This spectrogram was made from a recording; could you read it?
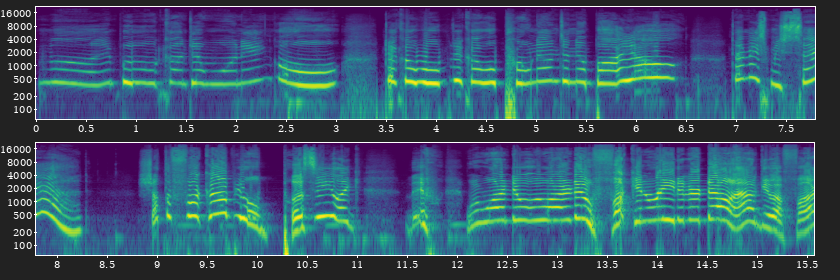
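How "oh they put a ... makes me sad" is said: mocking crybaby whine, "bio" drawn out. Mocking people who complain about content warnings: imitating whiny complainers. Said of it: "why are they so fucking whiny?".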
